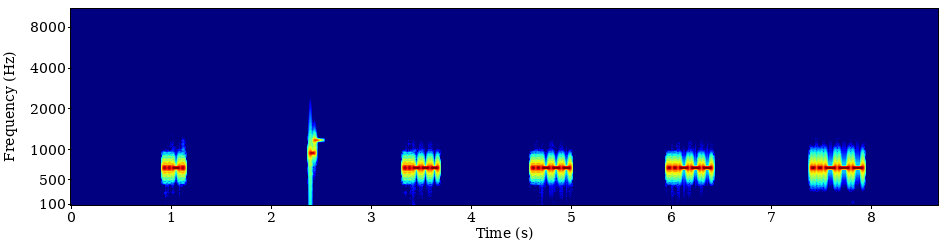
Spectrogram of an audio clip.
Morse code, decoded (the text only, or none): F 2222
